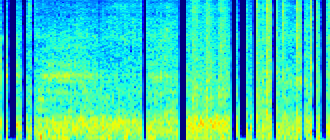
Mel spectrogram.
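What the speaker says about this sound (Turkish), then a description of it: "Alan doldurmak için biz bakın kuşları gösteriyoruz" Pigeons or doves cooing nearby during an outdoor live stream, a steady low murmuring coo broken by short gaps, with no talk over it.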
